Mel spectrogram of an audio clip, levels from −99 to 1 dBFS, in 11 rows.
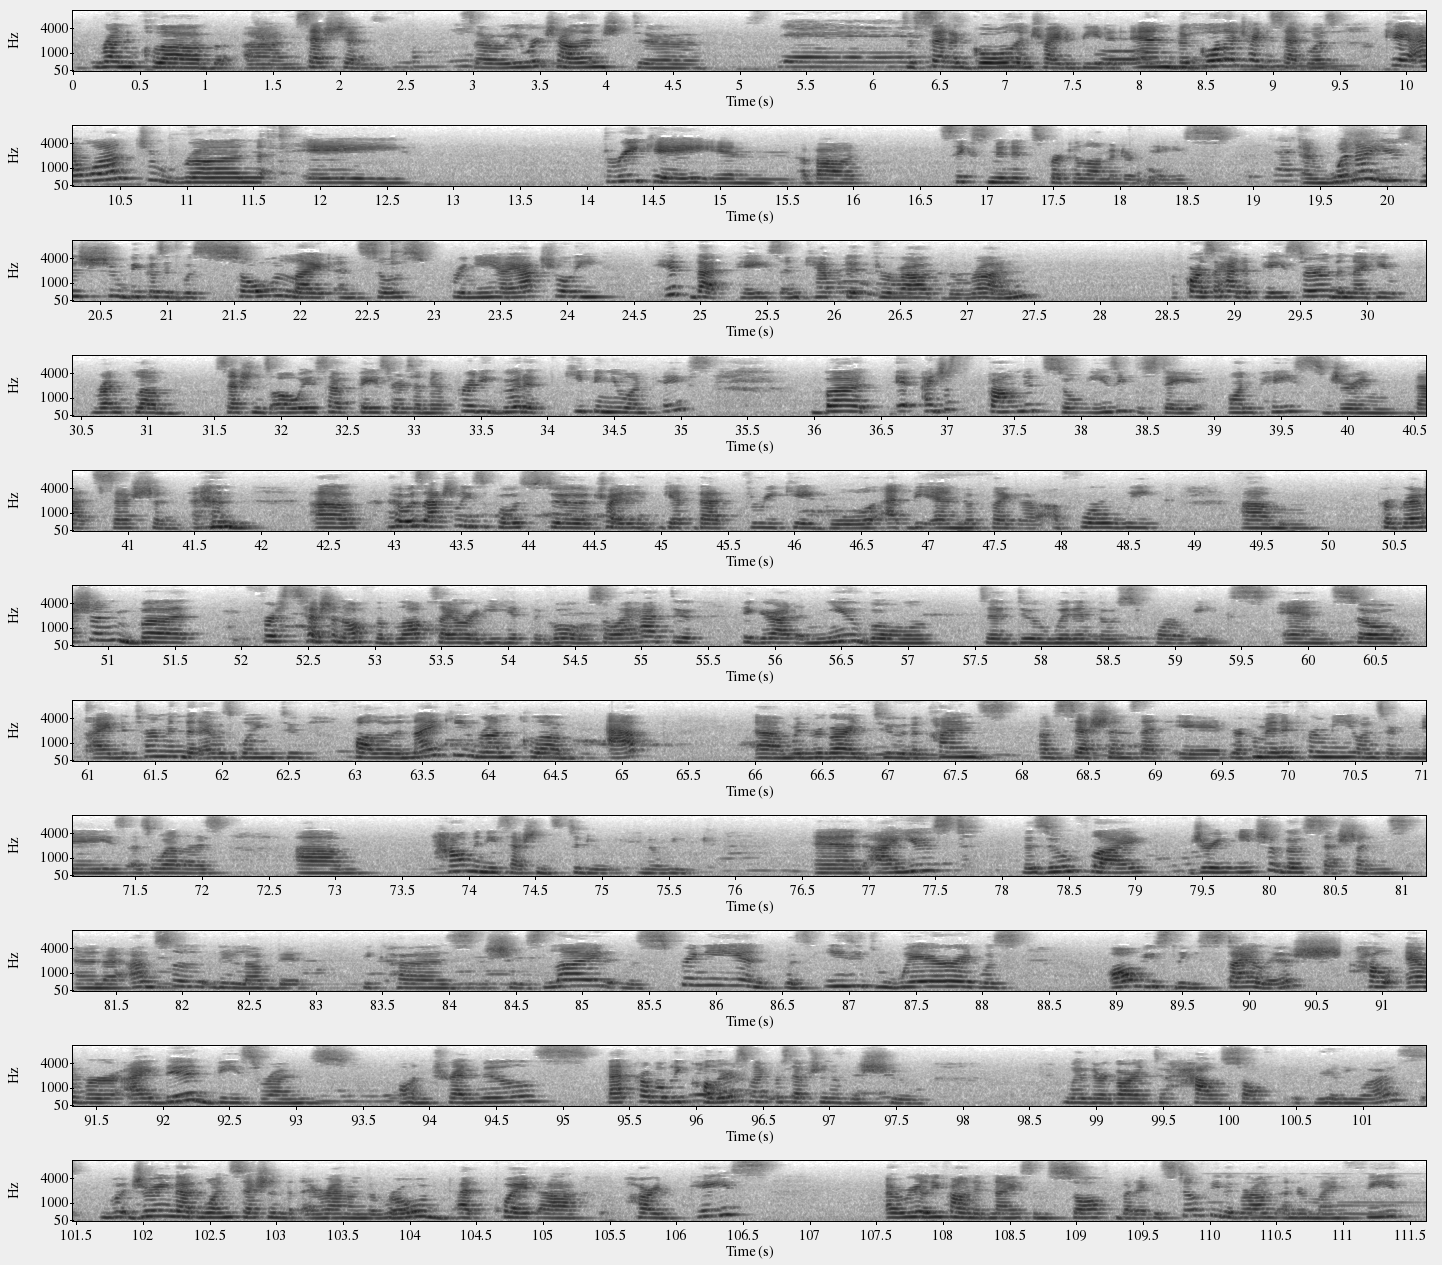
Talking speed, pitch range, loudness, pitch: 155 wpm, 220-265 Hz, -21 LUFS, 235 Hz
